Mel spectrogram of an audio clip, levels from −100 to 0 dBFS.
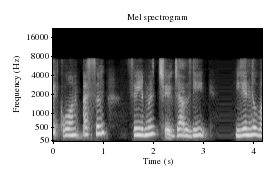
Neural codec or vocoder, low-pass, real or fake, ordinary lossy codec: codec, 16 kHz, 0.5 kbps, FreqCodec, larger model; 7.2 kHz; fake; none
